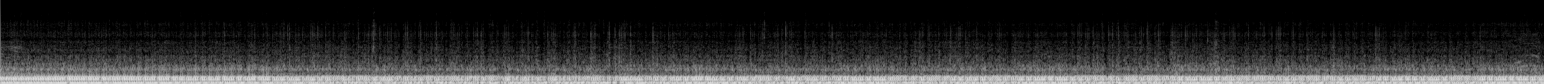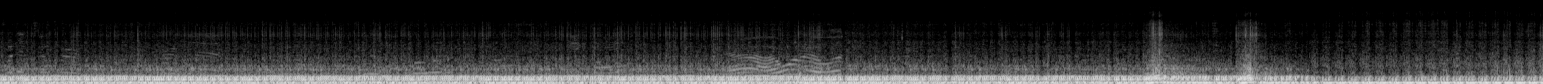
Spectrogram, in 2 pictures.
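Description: Yamaha RX1 snowmobile's 1000cc four-stroke four-cylinder engine idling steadily at the exhaust tips, with a bit of a sputter at idle: the carburettors need cleaning. Two sharp knocks come near the end.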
